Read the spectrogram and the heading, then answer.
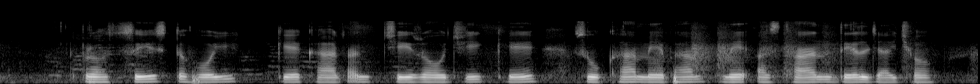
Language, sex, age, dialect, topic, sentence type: Maithili, male, 25-30, Eastern / Thethi, agriculture, statement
